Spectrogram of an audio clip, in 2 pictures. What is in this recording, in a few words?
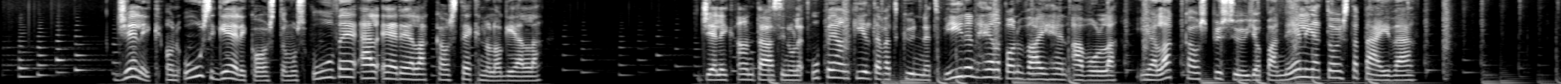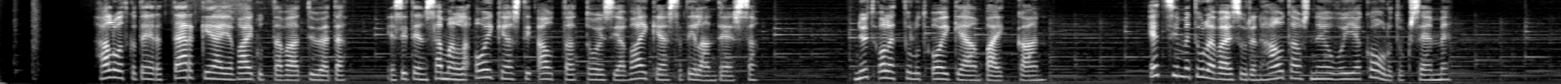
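Finnish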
